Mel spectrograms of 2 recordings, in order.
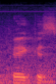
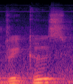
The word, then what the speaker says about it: Dricus: They said Dricus, which is a lot closer than, well, to be honest, the American folk have been struggling to say my name. It's just because of the R.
